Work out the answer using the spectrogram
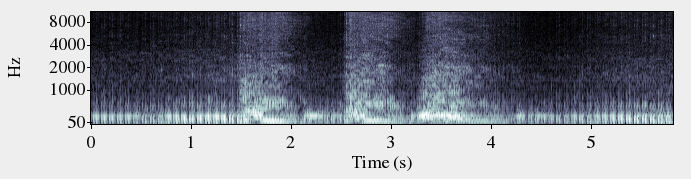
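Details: CF Moto 450MT, warm (not a cold start), just after a system software update from SW.1.00.23 to SW.1.00.98: single-cylinder engine idles with an even beat, then three clean throttle blips rise and fall smoothly; healthy, responsive normal revving.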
